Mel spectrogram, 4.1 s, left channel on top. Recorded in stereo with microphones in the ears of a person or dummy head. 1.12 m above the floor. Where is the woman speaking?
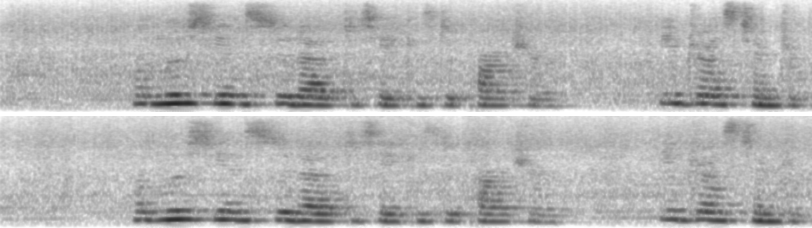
20° left (ahead or behind), 1.4 m.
